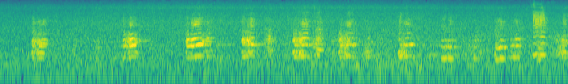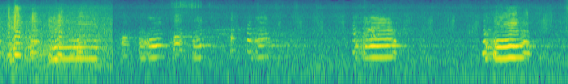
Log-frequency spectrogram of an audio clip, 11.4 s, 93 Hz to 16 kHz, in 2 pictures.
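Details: Large flock of over 100 wild Canada geese grazing in a stubble field in Wiltshire, UK, in October; repeated nasal honks and calls from many birds, overlapping and irregular, against steady background noise.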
